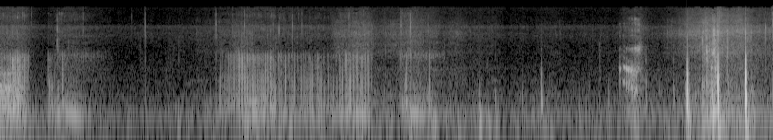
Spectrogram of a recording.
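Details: Cat sound asleep, possibly snoring as the owner wonders.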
